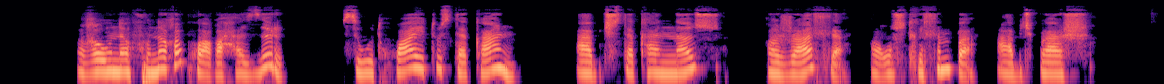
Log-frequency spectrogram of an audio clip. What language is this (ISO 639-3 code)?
kbd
